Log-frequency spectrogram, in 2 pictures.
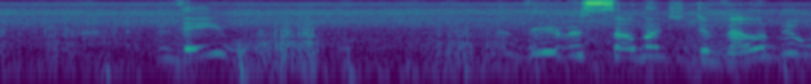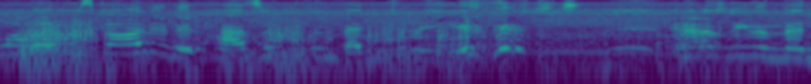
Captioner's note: chuckles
